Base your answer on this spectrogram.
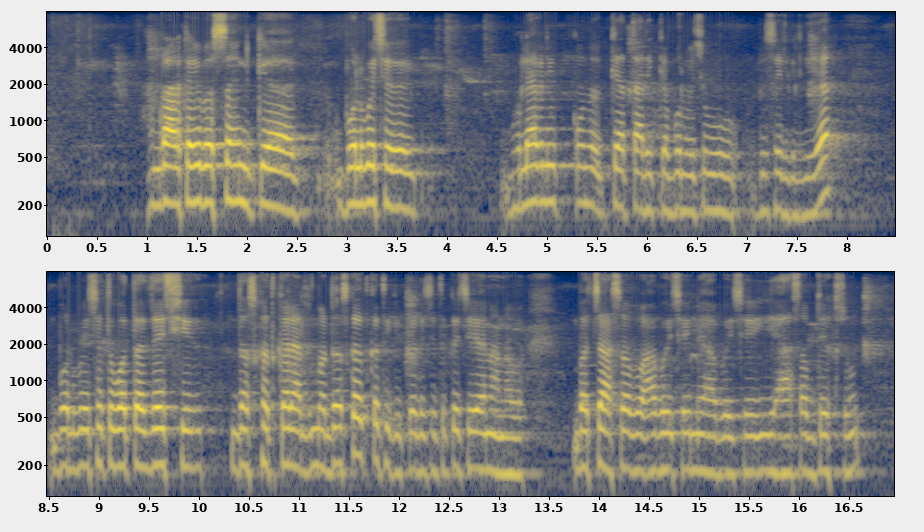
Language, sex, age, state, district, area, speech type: Maithili, female, 45-60, Bihar, Madhepura, rural, spontaneous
